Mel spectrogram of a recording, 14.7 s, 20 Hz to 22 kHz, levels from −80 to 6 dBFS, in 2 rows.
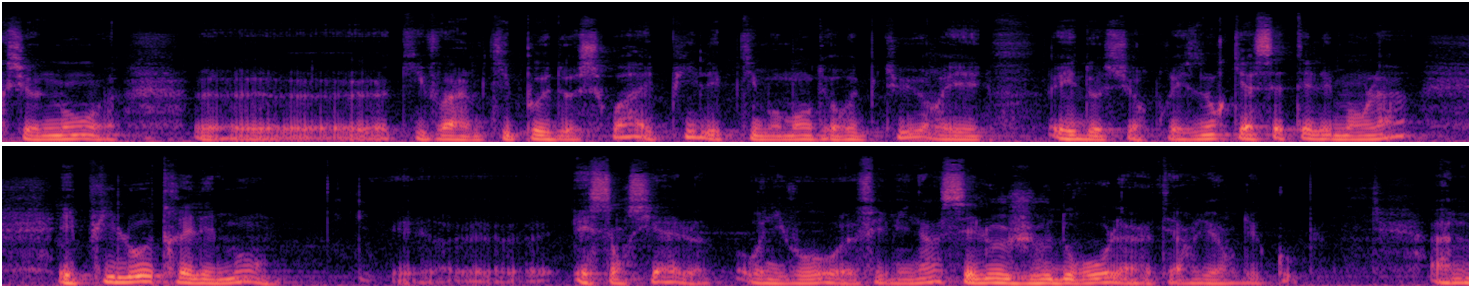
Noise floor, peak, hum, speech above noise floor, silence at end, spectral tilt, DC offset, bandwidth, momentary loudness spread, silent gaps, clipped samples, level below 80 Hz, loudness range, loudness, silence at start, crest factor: -44 dBFS; -6 dBFS; none; 20 dB; 0 s; -7 dB/octave; under 0.1%; 14 kHz; 16 LU; none; under 0.1%; -44 dBFS; 4 LU; -25 LUFS; 0 s; 18 dB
